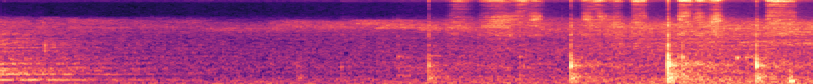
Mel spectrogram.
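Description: Pen writing by hand on paper, a quiet, close scratching and rubbing with short strokes and small taps growing busier toward the end, no talking.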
